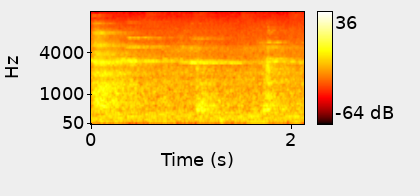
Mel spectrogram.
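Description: Iron plate-loaded dumbbells knocking together as they are handed to a lifter on a bench, a sharp clank right at the start with the metal plates ringing on afterwards, and a few softer knocks.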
